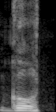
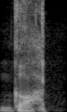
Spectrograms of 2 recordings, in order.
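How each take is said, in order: First: The vowel sounds like a long oh. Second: The vowel sounds like a short ah. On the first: The speaker calls it wrong. "না না না, গোট না" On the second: The speaker calls it right.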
